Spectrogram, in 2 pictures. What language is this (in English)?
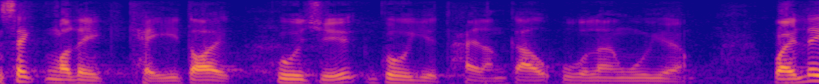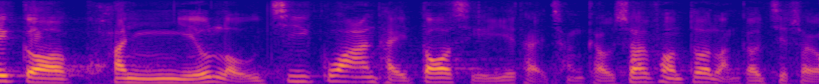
Cantonese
